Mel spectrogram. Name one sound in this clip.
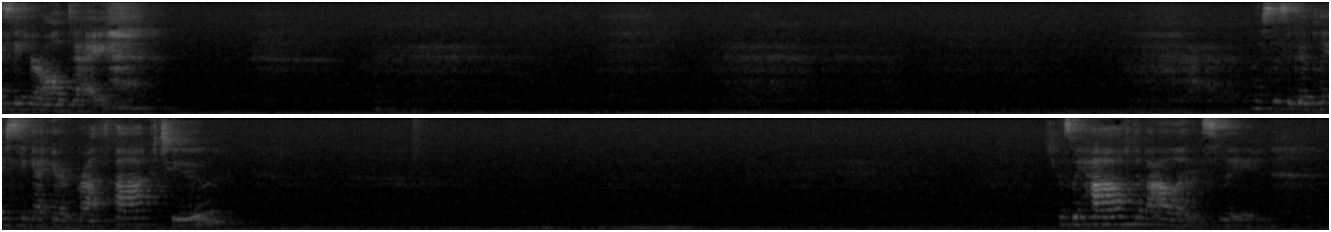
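A woman speaks calmly and softly nearby.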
